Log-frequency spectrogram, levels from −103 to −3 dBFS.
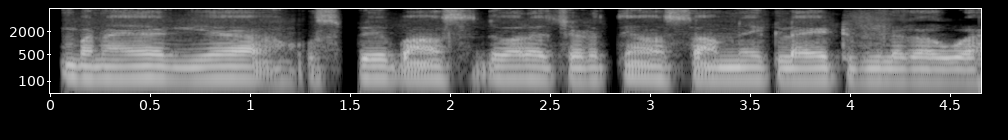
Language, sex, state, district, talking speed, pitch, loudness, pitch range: Hindi, male, Uttar Pradesh, Etah, 195 wpm, 115 Hz, -32 LUFS, 110-125 Hz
